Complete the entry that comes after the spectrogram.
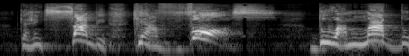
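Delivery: loud, ringing preacher's climax; preaching at full force. Acted. Pastor preaching to the church, full-force proclamation. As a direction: build up and proclaim it to the room.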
